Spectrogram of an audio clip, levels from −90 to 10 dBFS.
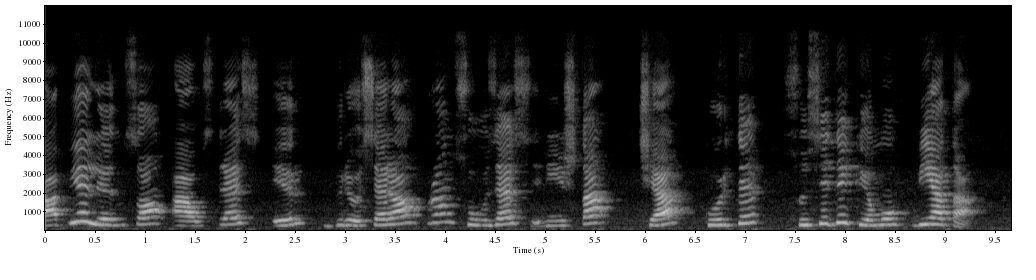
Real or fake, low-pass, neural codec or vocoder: real; 10.8 kHz; none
